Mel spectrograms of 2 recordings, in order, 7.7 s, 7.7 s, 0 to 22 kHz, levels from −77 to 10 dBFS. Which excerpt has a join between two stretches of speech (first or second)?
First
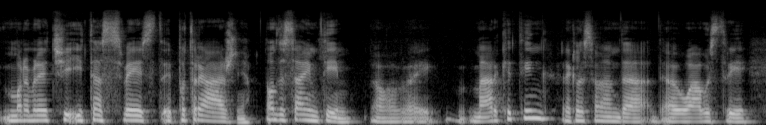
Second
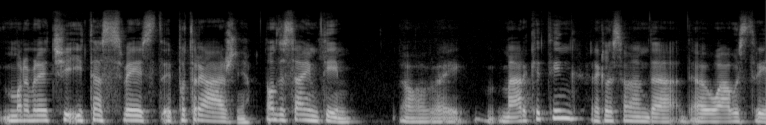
first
